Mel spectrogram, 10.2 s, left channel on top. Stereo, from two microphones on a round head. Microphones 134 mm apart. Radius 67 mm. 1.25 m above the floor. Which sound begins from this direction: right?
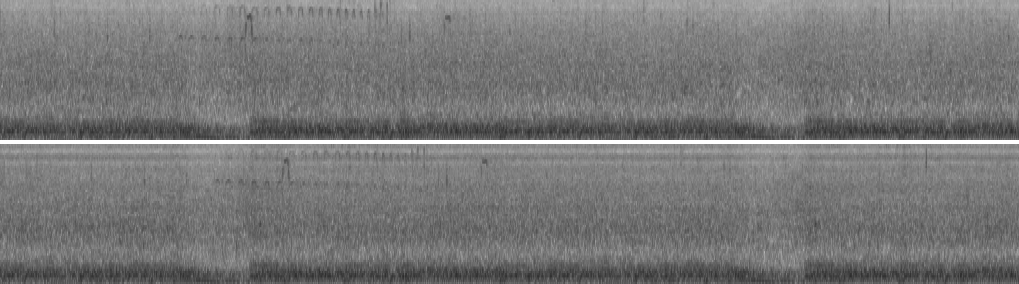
An engine running, at 0.0 s.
